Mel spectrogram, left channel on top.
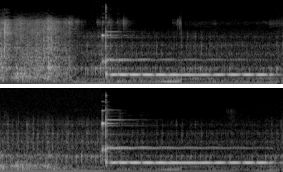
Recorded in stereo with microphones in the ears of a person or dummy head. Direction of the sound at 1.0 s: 15° right (ahead or behind).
